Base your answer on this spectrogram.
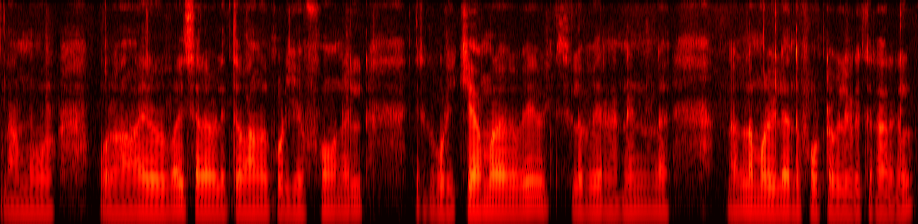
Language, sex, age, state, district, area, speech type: Tamil, male, 30-45, Tamil Nadu, Salem, urban, spontaneous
